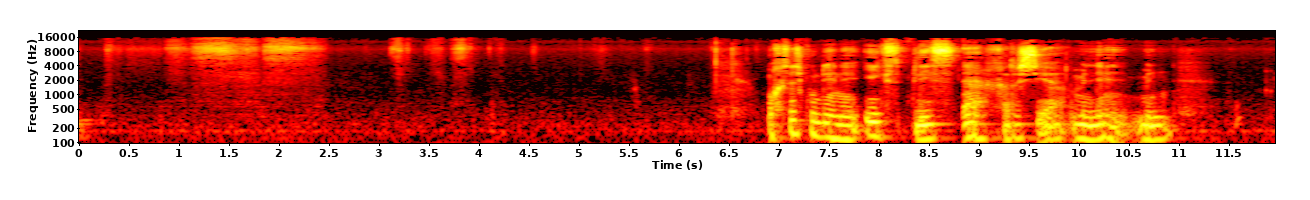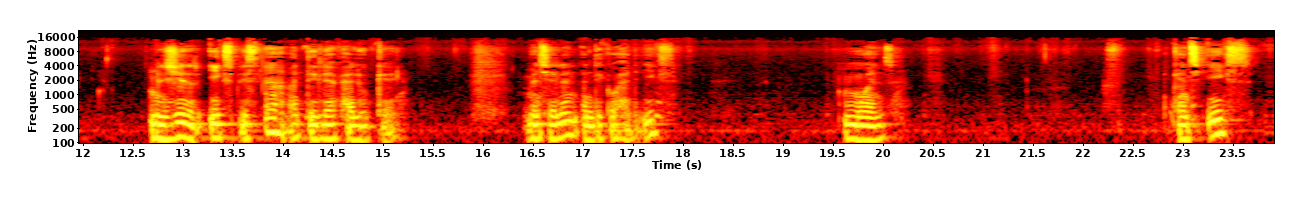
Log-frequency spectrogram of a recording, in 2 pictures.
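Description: A felt-tip marker scratches across paper.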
